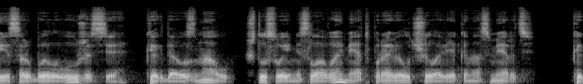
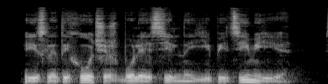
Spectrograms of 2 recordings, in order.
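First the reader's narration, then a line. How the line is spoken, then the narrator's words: Plain. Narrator (Russian): сказал он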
